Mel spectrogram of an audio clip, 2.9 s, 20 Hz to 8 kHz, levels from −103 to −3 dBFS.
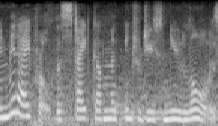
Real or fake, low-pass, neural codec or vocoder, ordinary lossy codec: fake; 7.2 kHz; codec, 44.1 kHz, 7.8 kbps, DAC; Opus, 32 kbps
